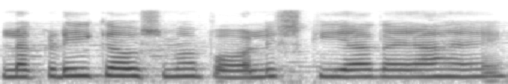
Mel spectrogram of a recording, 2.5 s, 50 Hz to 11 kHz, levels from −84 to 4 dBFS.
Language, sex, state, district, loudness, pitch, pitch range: Hindi, female, Uttar Pradesh, Deoria, -23 LUFS, 255 Hz, 245-265 Hz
